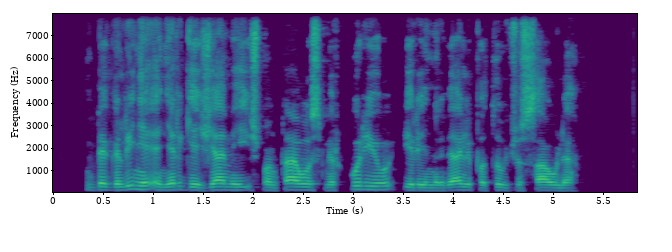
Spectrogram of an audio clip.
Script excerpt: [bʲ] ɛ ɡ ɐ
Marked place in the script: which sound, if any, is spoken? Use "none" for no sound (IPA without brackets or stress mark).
bʲ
